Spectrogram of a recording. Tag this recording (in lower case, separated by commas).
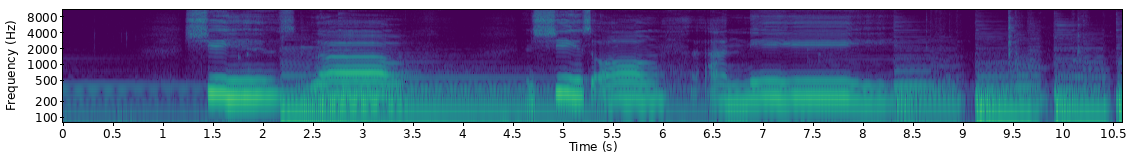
plucked string instrument, song, guitar, acoustic guitar, musical instrument, music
